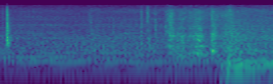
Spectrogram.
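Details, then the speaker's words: Mini Cooper with a crank, no-start from no spark, tested once power reached the ignition coils. Short quiet cranking, then it catches cleanly and settles into a smooth, steady idle: normal start. "It does start and run."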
